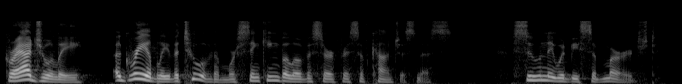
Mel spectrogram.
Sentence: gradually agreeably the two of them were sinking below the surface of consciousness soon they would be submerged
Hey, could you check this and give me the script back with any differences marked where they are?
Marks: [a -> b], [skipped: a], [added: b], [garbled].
gradually agreeably the two of them were sinking below the surface of consciousness soon they would be submerged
